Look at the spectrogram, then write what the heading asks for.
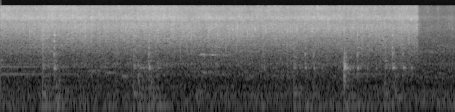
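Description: Bacon, calabresa sausage, onion and green pepper sizzling in hot pork lard in a metal pot, stirred now and then with a wooden spoon. The steady sizzle cuts off abruptly near the end.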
